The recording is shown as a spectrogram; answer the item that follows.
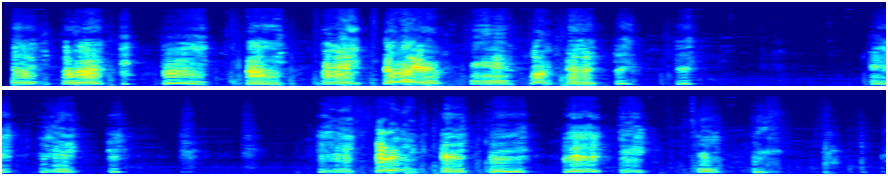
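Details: Female Basset Hound growling while play-attacking her owner: rough, grumbling growl bursts repeated roughly once a second, broken by a silent pause of several seconds, then another run of growls.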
